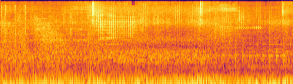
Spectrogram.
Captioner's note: glitching intensifies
